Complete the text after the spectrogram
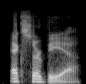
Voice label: "exurbia", American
